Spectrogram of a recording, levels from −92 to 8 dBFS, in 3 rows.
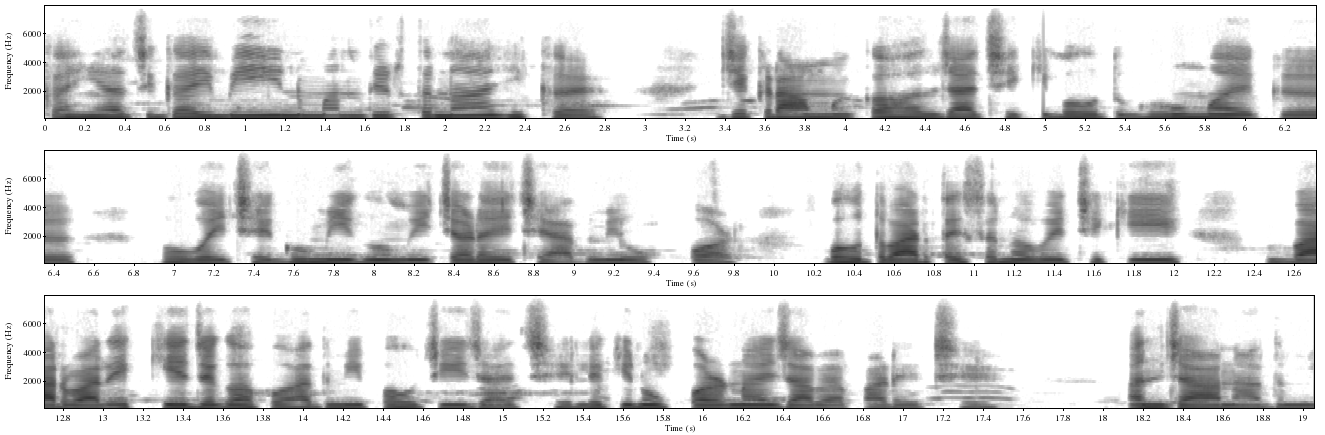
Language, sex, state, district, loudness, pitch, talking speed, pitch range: Angika, female, Bihar, Bhagalpur, -24 LUFS, 180 Hz, 140 wpm, 170-195 Hz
